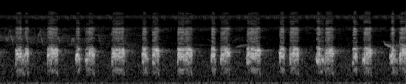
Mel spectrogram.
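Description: An Arabian partridge gives a fast run of harsh, clucking chuk notes, some doubled, about four a second, over a steady thin high-pitched whine.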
